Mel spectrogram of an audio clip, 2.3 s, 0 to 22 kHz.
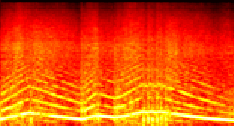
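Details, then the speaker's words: Triumph TT600 600cc sport bike, bought as a non-runner and restored, revving to about 14,000 rpm: clean smooth scream rising and falling with throttle, no knocks or rattles; healthy engine. "But it's just so nice to hear it running well. See, I gotta be honest, the way it revs as well, up to like 14,000 RPM, it absolutely screams."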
